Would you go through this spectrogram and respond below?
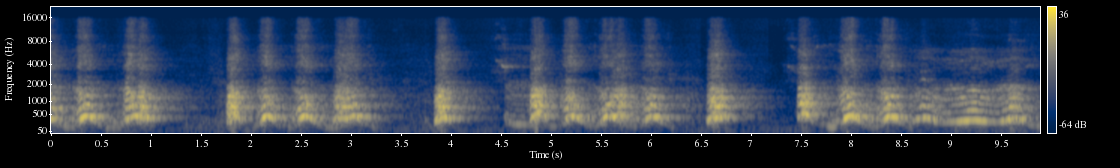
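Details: Two excited Great Danes barking in greeting as their owner comes home; deep, loud barks in quick bursts of two to four, with short pauses between bursts, and a drawn-out whining howl near the end.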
